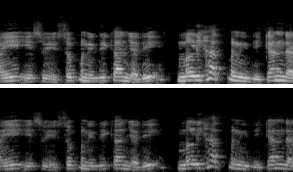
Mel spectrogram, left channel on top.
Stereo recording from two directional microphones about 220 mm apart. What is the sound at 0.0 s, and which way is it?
Speech, 25° left (ahead or behind).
